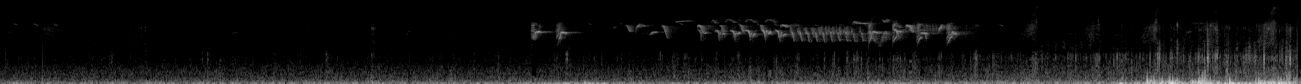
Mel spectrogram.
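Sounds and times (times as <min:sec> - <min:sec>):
songbird twittering song: 0:00.0 - 0:00.8, 0:02.0 - 0:12.2
low steady rumble: 0:00.0 - 0:13.0
barrow rolling on gravel: 0:00.8 - 0:13.0.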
